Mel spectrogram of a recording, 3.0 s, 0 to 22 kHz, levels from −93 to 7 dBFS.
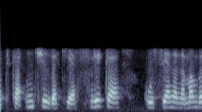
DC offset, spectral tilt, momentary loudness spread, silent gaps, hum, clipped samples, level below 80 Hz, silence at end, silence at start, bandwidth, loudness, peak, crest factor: under 0.1%; -8 dB/octave; 6 LU; none; none; under 0.1%; -76 dBFS; 0 s; 0 s; 3.9 kHz; -22 LUFS; -4 dBFS; 18 dB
